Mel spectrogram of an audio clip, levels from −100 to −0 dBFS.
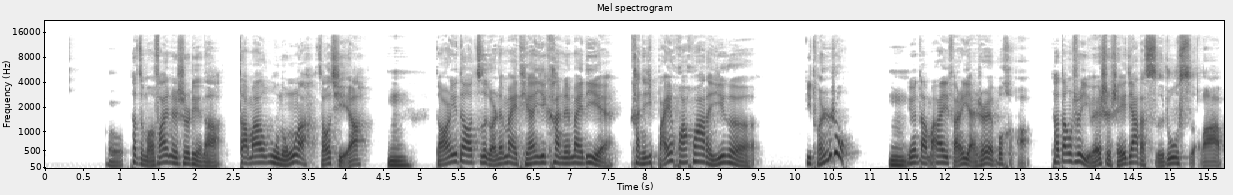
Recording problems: none

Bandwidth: 14.5 kHz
